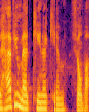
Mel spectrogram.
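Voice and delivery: ordinary talk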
